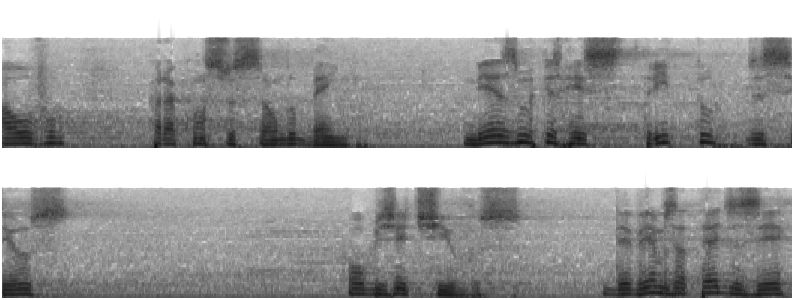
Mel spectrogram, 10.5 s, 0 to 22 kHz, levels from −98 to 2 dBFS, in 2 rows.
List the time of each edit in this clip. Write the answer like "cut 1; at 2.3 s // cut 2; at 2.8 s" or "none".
cut 1; at 1.0 s // cut 2; at 3.7 s // cut 3; at 5.0 s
